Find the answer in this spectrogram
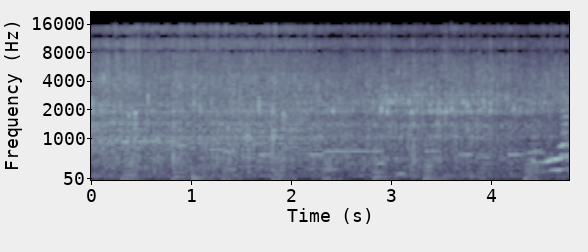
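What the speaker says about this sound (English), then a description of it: "We have to fry the salmon." Salmon frying in oil in a pan, a steady dense sizzle and crackle running without a break, close and fairly loud, with faint background sound.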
